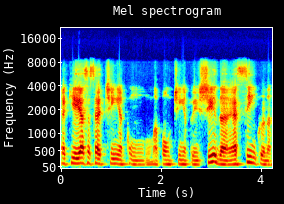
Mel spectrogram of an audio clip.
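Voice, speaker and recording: This man has a medium-pitched voice. It is somewhat breathy. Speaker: teacher. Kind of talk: lecture. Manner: fast.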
